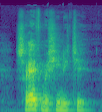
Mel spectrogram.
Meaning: diminutive of schrijfmachine
- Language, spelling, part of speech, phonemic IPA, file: Dutch, schrijfmachinetje, noun, /ˈsxrɛifmɑˌʃinəcə/, Nl-schrijfmachinetje.ogg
